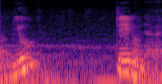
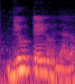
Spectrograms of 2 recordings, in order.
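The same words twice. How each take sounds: First: butane हो जाएगा drawn out slowly and softer; slow, soft repeat. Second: Said in the usual way. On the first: Shown as a demonstration. Teacher repeating the compound name for students, slow and soft. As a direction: spell the name out slowly for the class. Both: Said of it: "इसका नाम पूरा".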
